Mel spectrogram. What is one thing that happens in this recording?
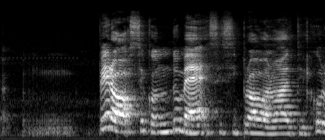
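A young woman talks with animation up close.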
